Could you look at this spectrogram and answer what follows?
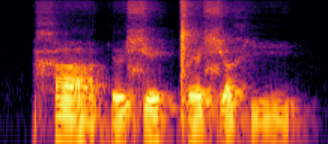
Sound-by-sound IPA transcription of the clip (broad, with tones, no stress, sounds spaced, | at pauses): x a˥˩ | ɾ ɘ˨˦ ɕ e˧˥˧ ǀ ɛ˧˥˧ ɕ ɐ˧˥˧ x i˧˥˧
